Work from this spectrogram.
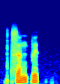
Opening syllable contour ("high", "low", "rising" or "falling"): rising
